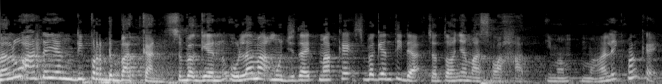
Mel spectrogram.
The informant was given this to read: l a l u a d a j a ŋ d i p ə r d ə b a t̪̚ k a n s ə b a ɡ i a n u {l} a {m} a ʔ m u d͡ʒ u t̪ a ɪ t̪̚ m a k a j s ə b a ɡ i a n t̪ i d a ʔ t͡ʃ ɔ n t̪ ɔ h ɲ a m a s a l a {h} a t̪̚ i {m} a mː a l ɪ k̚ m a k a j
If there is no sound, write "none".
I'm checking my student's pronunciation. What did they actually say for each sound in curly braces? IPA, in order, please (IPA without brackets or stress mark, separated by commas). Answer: l, m, h, m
